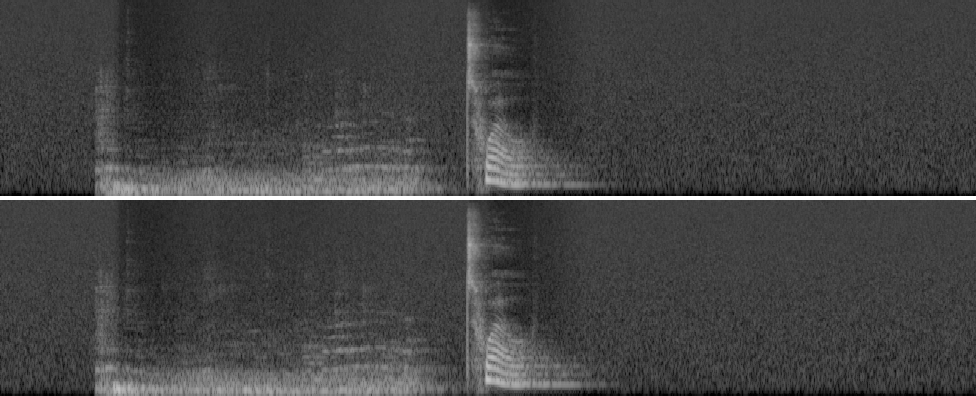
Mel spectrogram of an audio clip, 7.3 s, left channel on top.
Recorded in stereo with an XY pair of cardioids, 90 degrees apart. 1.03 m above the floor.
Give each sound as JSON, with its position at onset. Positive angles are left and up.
{"t": 0.7, "sound": "a child speaking", "azimuth_deg": -25, "distance_m": 3.0}
{"t": 3.5, "sound": "a woman speaking", "azimuth_deg": -10, "distance_m": 0.8}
